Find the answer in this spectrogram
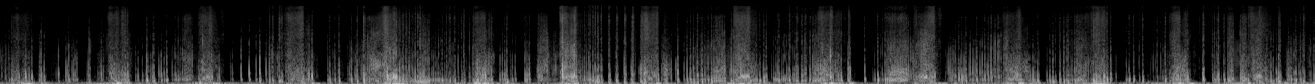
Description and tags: fotsteg på hård snö 8
Footsteps in hard snow. Recorded with Zoom H4.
